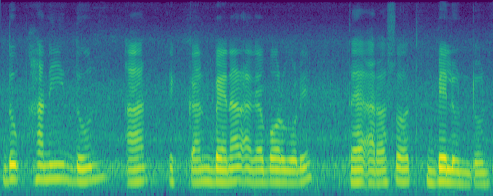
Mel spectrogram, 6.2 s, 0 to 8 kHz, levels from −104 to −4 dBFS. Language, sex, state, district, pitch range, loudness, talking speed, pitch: Chakma, male, Tripura, Dhalai, 140-155 Hz, -17 LUFS, 135 wpm, 145 Hz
